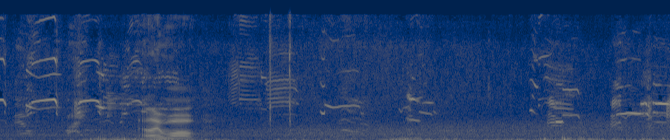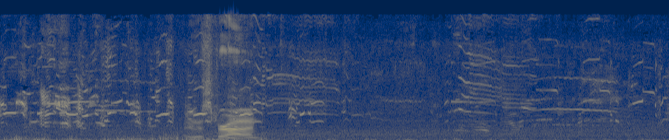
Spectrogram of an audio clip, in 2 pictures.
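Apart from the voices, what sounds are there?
sea birds squawking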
